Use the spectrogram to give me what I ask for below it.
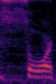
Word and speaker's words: soar: And by the way, that's S-O-A-R. The same pronunciation as S-O-R-E. My shoulder is sore today, right? But it's soar, soar. They both sound the same.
